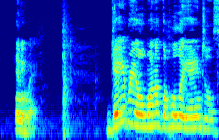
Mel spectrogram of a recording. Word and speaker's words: Gabriel: I said his name wrong last time. I literally called him Gabriel. I'm sure that he was just like, wow. Anyway, Gabriel, one of the holy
